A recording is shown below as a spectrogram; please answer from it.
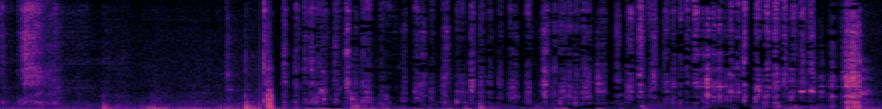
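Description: A small plastic spoon scraping and tapping against the inside of a metal mixing bowl as powdered sauce mix is pushed out into a canning funnel: a quiet run of irregular light scrapes and clicks.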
